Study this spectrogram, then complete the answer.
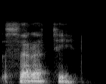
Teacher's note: Pali can't begin a word with a sm, so the M drops, becomes sarati.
